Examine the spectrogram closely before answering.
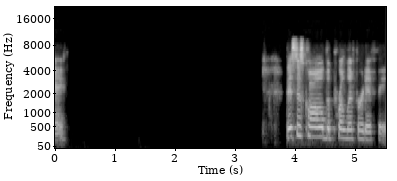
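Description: A young woman speaks calmly into a microphone, as if over an online call.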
